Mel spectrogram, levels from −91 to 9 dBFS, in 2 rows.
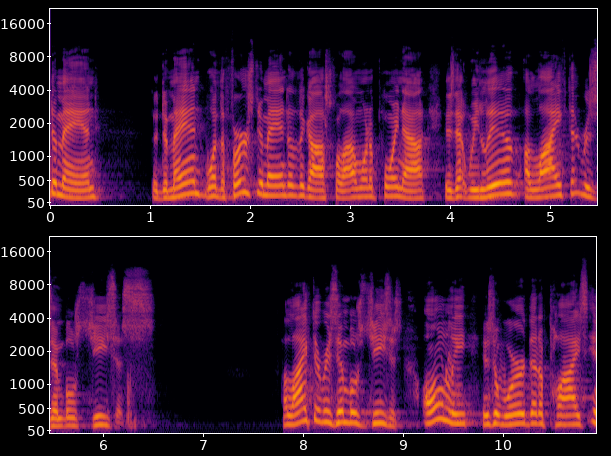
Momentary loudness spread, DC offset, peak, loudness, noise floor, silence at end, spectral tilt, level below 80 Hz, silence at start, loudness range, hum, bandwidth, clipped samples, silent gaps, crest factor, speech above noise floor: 8 LU; under 0.1%; -4 dBFS; -19 LUFS; -80 dBFS; 0 s; -6.5 dB/octave; -70 dBFS; 0 s; 4 LU; none; 10.5 kHz; under 0.1%; none; 16 dB; 62 dB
